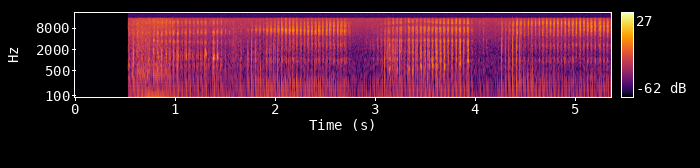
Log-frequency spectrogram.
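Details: Domestic cat purring close up in a quiet indoor setting, a steady low rumbling drone that carries on after a brief silent start, with faint rustling and small clicks on top.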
